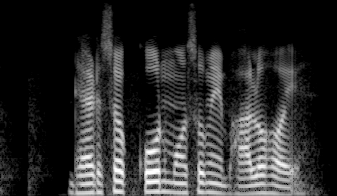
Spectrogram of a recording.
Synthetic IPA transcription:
ɖʱeːɽsɔkoːnmɔːsõmẽbʱaːloɦɔːe

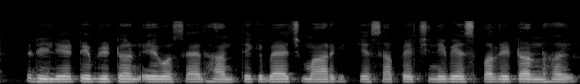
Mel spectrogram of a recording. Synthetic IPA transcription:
ɾileʈibɾiʈəɾneɡosəjd̪ʱant̪ikbɛt͡ʃmaɾɡkesapekt͡ʃʰnibespəɾːiʈəɾnɦəj

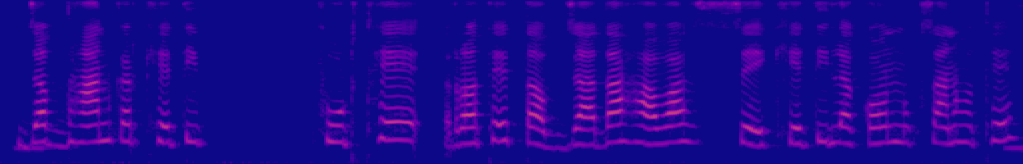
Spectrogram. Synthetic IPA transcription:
d͡ʒəbd̪ʱankəɾkʰet̪i | pʰuʈʰt̪ʰeɾəɦt̪ʰet̪əbd͡ʒad̪aɦəwasekʰet̪iləkɔːnːʊksanɦot̪e

